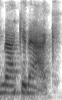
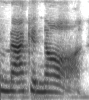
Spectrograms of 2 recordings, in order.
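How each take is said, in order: First: The name is pronounced the way it is spelled. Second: The name is pronounced differently from its spelling. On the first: The speaker calls it wrong. "I would say Mackinac because I'm like, that's what it looks like" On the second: The speaker calls it right. "but it's actually Mackinac"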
